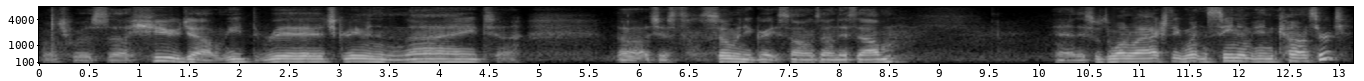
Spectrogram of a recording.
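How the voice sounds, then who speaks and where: Clear background noise sits under the voice of a middle-aged man. He talks at an average male pitch in an unscripted, conversational way. It is a casual show-and-tell, full of easy reminiscing. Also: measured pace, a little mellow. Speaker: music collector presenting their collection. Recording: clearly noisy home recording with clicks.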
